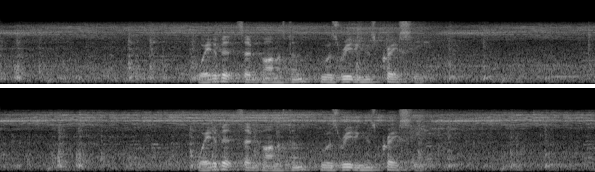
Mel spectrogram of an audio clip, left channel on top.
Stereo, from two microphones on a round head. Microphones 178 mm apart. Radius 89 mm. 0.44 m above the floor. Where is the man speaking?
Centre (ahead or behind), 0.8 m.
